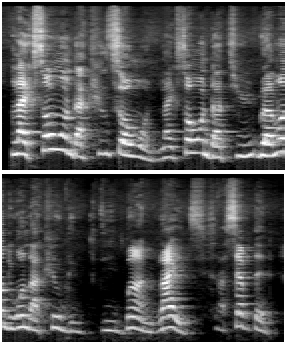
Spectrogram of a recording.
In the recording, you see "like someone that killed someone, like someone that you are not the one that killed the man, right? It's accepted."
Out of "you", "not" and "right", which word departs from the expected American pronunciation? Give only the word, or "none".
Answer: right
